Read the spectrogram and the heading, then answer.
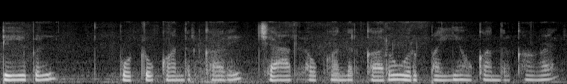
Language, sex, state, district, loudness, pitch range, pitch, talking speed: Tamil, female, Tamil Nadu, Nilgiris, -20 LUFS, 195-215 Hz, 205 Hz, 85 wpm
